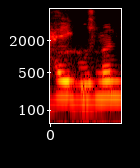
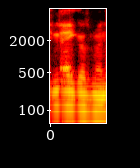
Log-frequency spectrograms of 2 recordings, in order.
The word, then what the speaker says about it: Nagelsmann: is it Hagelsmann? Is that how you say his name? Nagelsmann, yeah.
